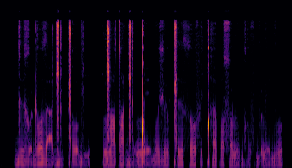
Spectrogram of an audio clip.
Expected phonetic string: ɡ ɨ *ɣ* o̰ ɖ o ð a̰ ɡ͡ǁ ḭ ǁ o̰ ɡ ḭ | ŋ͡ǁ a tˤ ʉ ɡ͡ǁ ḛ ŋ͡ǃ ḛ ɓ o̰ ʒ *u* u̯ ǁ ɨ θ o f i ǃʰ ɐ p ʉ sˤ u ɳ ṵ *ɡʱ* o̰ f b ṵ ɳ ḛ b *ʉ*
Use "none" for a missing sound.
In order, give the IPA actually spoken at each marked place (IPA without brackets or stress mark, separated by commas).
ɣ, ʉ, ɡʱ, u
